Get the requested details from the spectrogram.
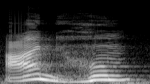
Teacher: अनहुम, यहाँ पे इजहार का कायदा हो रहा है। नून साकिन के बाद हा है जो कि हरूफ हल्की में से है, तो यहाँ पे हम इजहार का कायदा करेंगे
